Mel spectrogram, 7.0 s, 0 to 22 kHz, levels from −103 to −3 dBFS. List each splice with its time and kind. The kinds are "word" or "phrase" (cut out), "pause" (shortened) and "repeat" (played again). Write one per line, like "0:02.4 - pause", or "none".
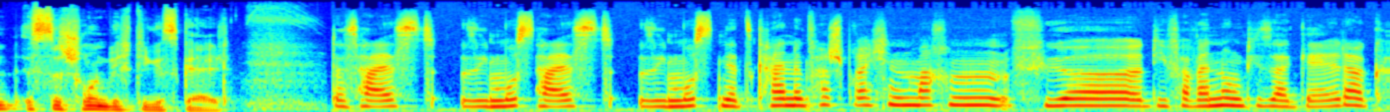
0:02.7 - repeat
0:04.0 - word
